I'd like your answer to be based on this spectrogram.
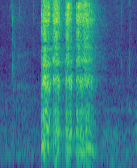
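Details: A short run of harsh adult cough bursts in a quiet room, the cough that an overweight pet cat reacts to strongly while sleeping.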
